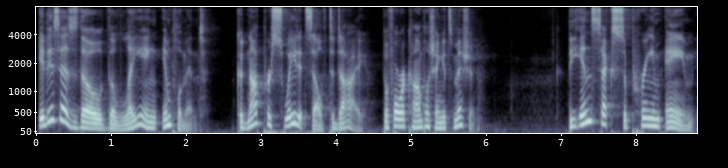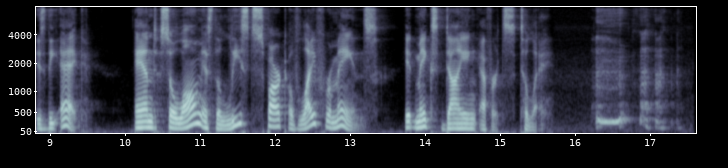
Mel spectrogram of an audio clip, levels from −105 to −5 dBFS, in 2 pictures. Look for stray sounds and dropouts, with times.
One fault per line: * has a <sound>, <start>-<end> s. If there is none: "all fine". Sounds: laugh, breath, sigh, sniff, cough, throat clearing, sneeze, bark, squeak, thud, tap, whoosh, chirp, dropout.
* has a laugh, 16.2-17.5 s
